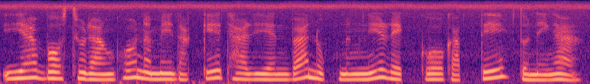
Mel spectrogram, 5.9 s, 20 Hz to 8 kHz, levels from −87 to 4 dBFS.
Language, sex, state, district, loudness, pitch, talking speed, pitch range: Garo, female, Meghalaya, North Garo Hills, -15 LUFS, 200 Hz, 100 wpm, 195-230 Hz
